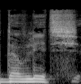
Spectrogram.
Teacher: К сожалению, так получилось, что эти глаголы очень созвучны. Поскольку в глаголе «давлеть» первый гласный находится в безударном положении, нам представляется, будто бы там гласный «а»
